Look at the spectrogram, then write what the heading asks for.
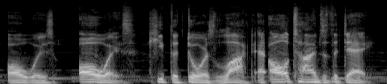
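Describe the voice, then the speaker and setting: A man playing a deep-voiced controlling husband. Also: a little slow, faint music behind. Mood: insistent. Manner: insistent, lecturing. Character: possessive, controlling husband in his prime.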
